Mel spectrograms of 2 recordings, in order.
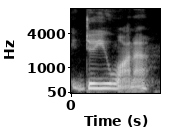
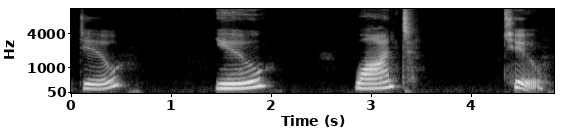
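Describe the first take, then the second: First: Want to is reduced to wanna. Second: Want to is pronounced fully as two words. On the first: "In spoken English, we often say" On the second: "but it is do you want to"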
